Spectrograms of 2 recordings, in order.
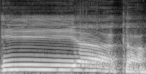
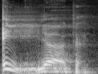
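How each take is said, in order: First: The doubled y sounds like a long vowel. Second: The doubled y is pressed too hard. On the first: "enggak ada tekanan sama sekali. Iyyaka menyerupai mad" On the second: "berlebihan dalam mengucapkannya saat tasydid"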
